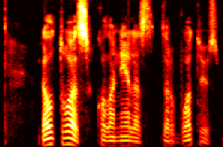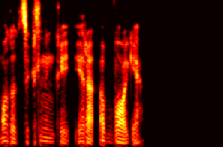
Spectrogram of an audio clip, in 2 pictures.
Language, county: Lithuanian, Vilnius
